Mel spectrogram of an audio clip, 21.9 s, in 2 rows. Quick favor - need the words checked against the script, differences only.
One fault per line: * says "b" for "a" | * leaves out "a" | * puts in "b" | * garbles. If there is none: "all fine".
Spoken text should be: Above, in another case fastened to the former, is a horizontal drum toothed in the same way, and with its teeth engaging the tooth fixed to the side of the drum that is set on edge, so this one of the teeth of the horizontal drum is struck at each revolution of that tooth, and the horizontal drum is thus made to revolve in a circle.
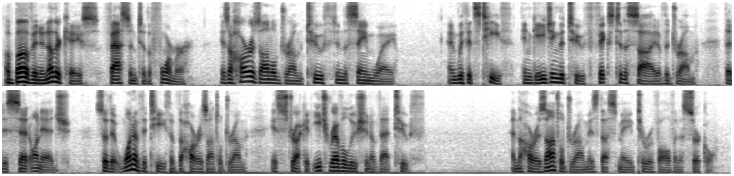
* says "that" for "this"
